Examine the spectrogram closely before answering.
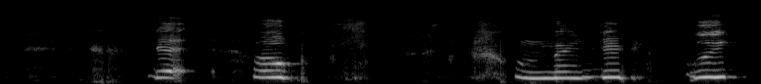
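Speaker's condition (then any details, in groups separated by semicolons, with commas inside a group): Cerebral palsy; speech affected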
